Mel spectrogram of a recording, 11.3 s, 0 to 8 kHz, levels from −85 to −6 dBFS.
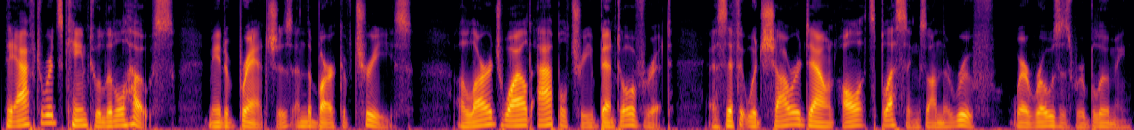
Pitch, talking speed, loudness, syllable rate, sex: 105 Hz, 205 wpm, -23 LUFS, 5.3 syllables/s, male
